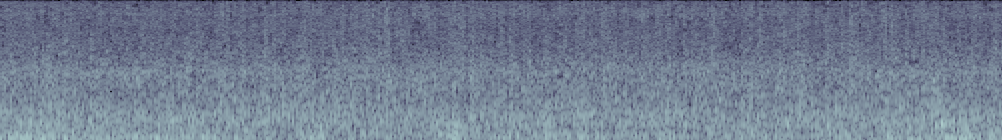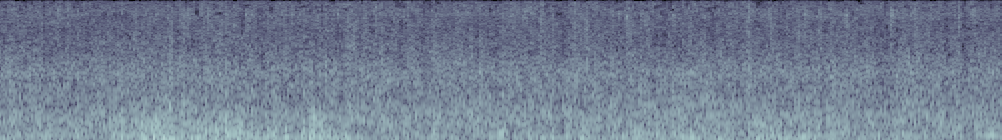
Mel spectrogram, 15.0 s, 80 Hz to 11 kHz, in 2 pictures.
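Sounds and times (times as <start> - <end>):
steady rain: 0.0 - 15.0
thunder rumbling: 6.6 - 10.4.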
